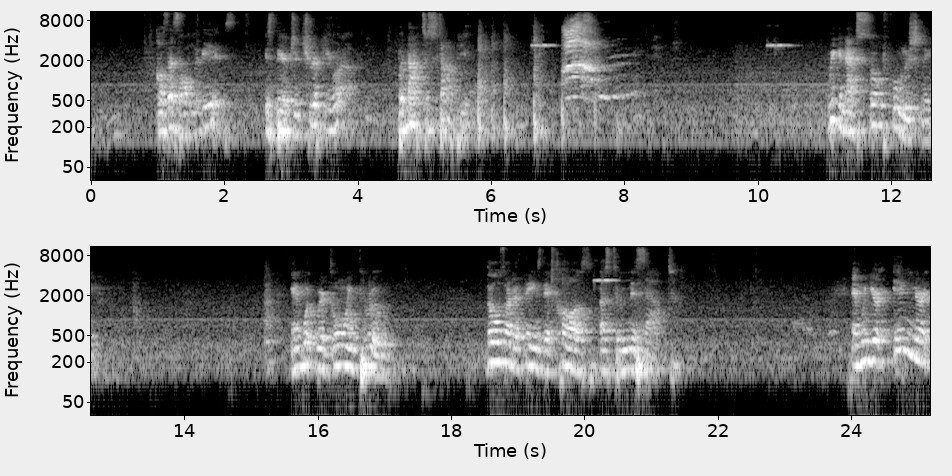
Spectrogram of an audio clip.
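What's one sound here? A man preaches with emphatic bursts and pauses, heard through a loudspeaker in an echoing room.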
